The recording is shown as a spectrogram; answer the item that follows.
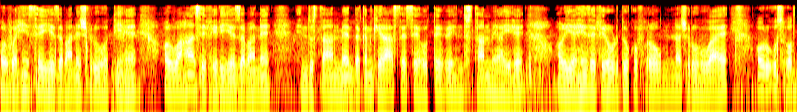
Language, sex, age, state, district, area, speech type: Urdu, male, 60+, Uttar Pradesh, Lucknow, rural, spontaneous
